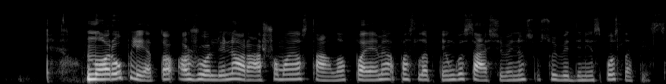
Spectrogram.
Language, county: Lithuanian, Kaunas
